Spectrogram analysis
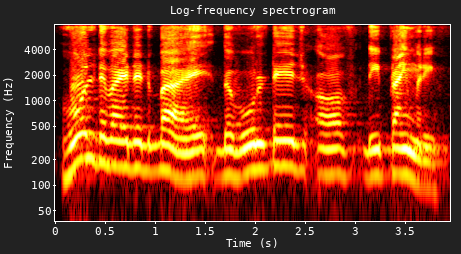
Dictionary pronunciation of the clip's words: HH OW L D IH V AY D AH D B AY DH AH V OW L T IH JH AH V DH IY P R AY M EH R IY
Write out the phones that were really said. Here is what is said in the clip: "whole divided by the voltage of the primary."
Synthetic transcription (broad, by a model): HH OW L D IH V AY D AH D B AY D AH V OW L T IH JH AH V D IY P R AY M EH R IY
